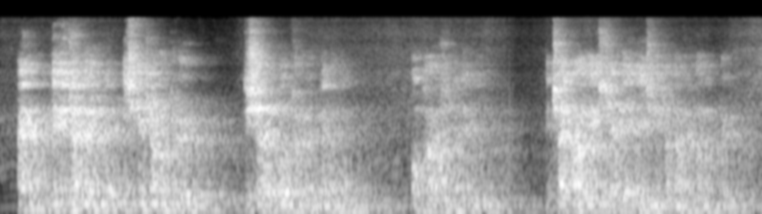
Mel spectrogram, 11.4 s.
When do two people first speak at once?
none

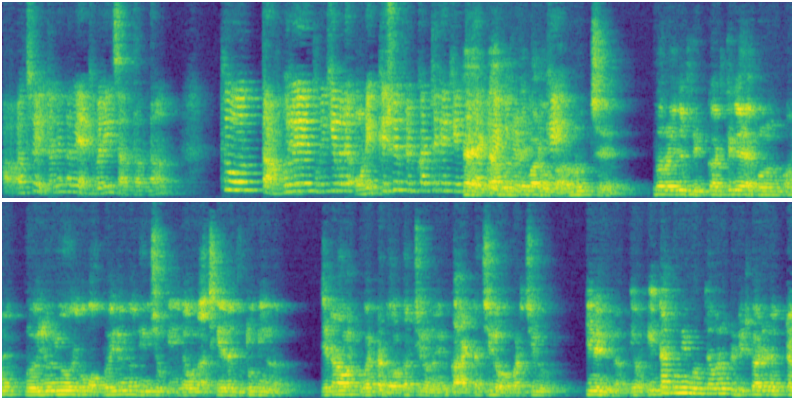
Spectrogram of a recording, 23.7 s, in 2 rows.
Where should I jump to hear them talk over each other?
6.9 s

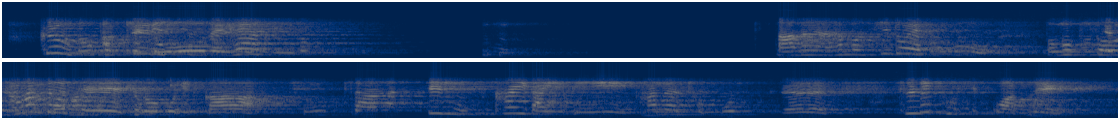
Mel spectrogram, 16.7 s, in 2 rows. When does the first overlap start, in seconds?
0.8 s

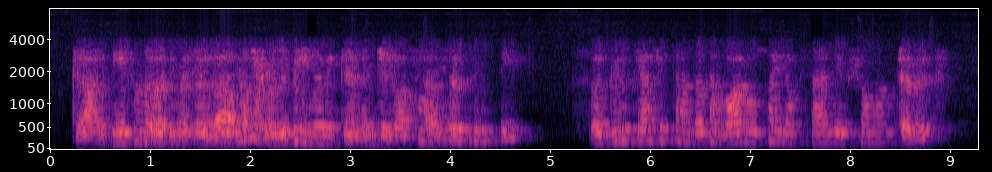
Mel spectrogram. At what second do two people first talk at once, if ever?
1.0 s

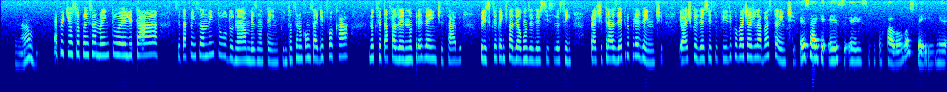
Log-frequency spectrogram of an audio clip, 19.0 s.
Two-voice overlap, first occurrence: none

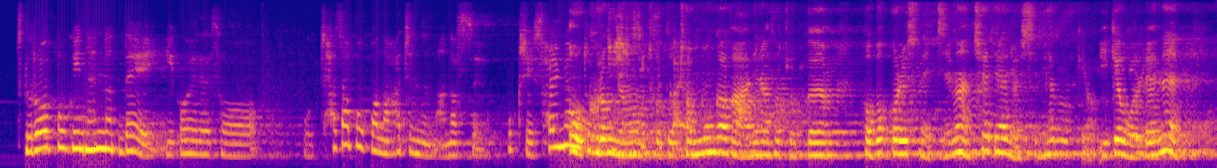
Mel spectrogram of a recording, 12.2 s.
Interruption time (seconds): 5.7 s

